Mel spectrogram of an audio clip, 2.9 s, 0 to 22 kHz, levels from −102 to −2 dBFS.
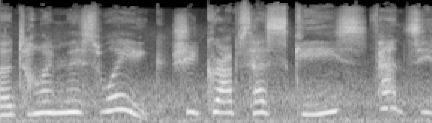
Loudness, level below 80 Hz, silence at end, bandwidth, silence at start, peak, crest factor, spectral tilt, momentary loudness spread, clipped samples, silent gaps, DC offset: -13 LUFS; -38 dBFS; 0 s; over 20 kHz; 0 s; -2 dBFS; 12 dB; -2.5 dB/octave; 4 LU; under 0.1%; none; 0.2%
